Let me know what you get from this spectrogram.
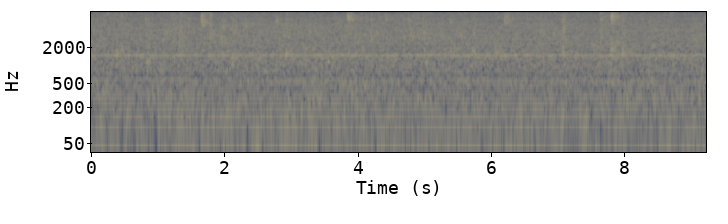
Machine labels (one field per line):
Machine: pump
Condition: normal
